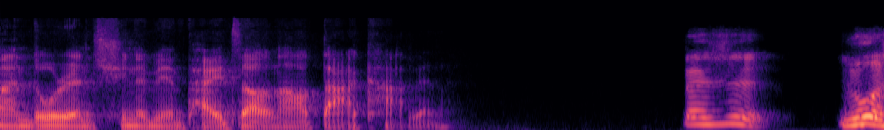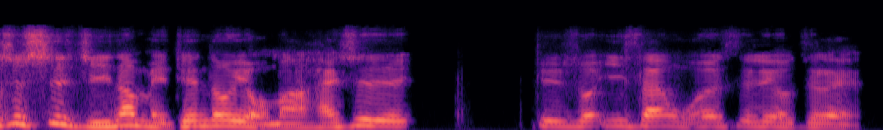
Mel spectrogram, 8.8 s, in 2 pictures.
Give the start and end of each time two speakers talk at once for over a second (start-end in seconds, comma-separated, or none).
none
